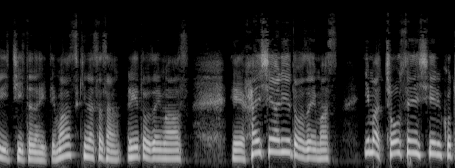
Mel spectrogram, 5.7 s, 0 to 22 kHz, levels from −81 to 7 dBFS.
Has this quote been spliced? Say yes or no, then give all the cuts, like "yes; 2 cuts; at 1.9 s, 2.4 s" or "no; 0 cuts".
no; 0 cuts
